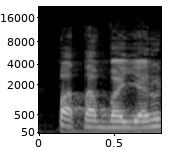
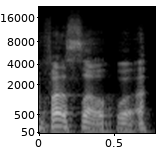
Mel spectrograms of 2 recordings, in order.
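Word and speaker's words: فتبينوا: Fatabayanu dibaca fasawa. Karena banyak gerigi. Bukan geriginya sin itu. Geriginya ta, ba, ya, dan nun itu. Fatabayanu fatatabatu. Banyak orang yang baca fasawa.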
